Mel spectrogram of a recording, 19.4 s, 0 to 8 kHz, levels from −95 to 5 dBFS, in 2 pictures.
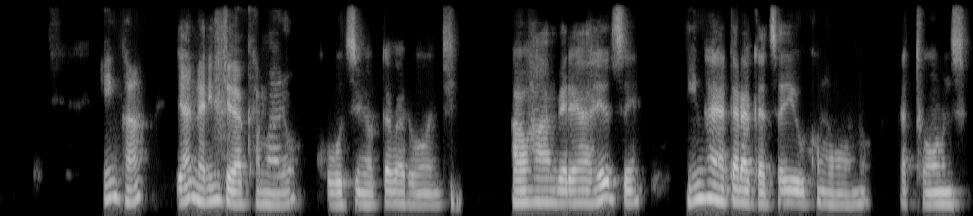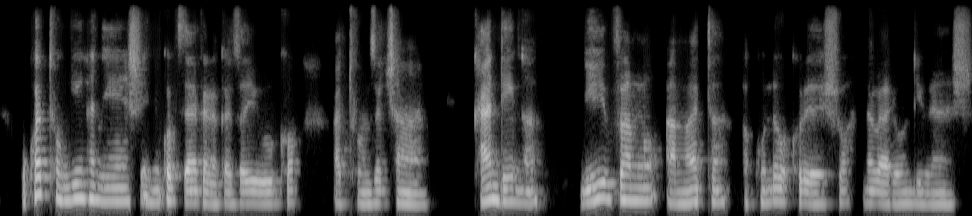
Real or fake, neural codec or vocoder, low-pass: fake; codec, 16 kHz, 2 kbps, X-Codec, HuBERT features, trained on general audio; 7.2 kHz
